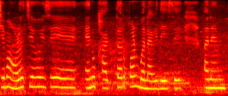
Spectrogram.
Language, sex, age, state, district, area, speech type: Gujarati, female, 18-30, Gujarat, Valsad, rural, spontaneous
